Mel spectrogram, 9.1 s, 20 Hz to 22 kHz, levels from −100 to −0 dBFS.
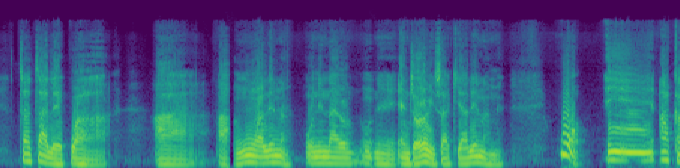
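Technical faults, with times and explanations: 3.01 to 3.16 s, AAC frame loss with concealment: a gap of about 110 ms, which fits roughly eleven 10 ms frames. The decoder rebuilt the missing stretch from the last good spectrum, so the speech turns smeared and noisy, with a hollow, phasey colour.
4.93 to 5.02 s, AAC frame loss with concealment: a shorter gap of about 50 ms. It is patched the same way and sounds like a brief smeared blur.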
